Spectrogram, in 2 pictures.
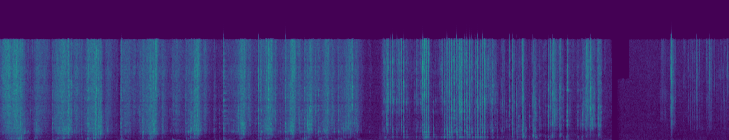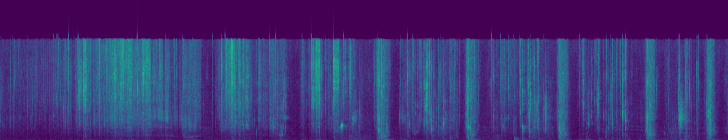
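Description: Hands kneading and pulling apart fluffy slime, a dense run of soft crackling and tearing sounds. After a brief quiet break about twelve seconds in, a hand presses into a bowl of small foam beads and hands then squeeze bead-filled slime, with crisp crunching and crackling clicks.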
